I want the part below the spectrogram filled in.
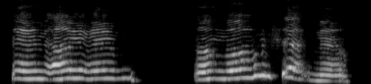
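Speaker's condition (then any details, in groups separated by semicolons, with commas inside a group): Traumatic brain injury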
